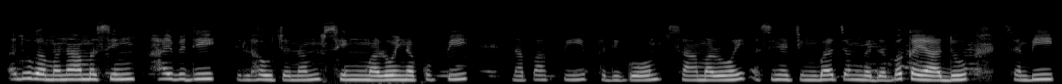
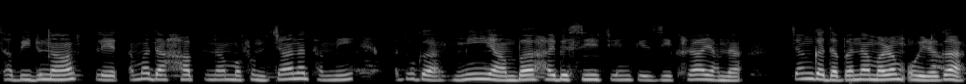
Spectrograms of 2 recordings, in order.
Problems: background conversations at intervals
